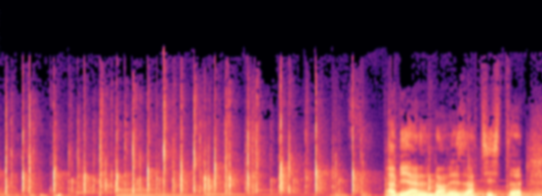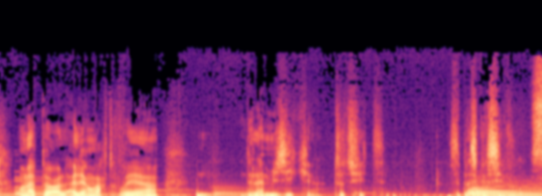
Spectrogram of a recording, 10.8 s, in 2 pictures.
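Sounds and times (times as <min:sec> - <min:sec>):
applause: 0:00.0 - 0:04.9
speech: 0:03.9 - 0:10.8.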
